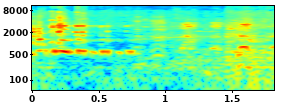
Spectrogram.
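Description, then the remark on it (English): A turkey gobbles loudly, a rapid warbling, rattling burst of calls that fills the short moment, with a noisy outdoor background underneath. It is one of two turkeys pardoned by President Biden on the White House South Lawn. “President Biden issued an official presidential pardon to two turkeys on the White House South Lawn”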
